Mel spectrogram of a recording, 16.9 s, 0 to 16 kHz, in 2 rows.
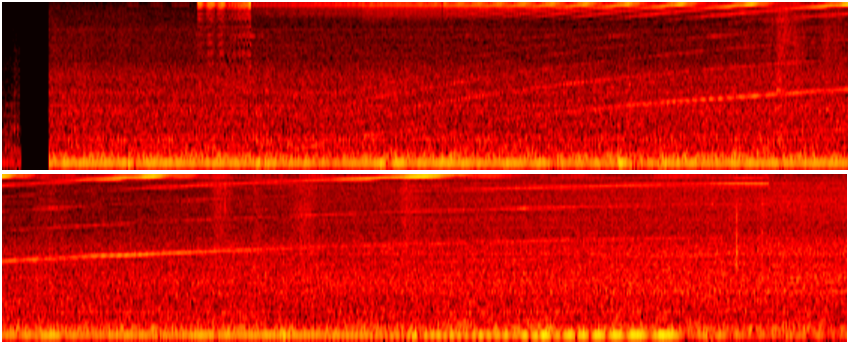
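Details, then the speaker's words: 2008 Hitachi Ultrastar 1TB hard drive, opened in a laminar-flow chamber: thin whine slowly climbing in pitch on abnormal spin-up over a fan hum, from a damaged spindle bearing during data recovery. "To nie brzmiało zbyt dobrze więc dysk jeszcze raz otworzyłem żeby sprawdzić czy nie robię Czasem zniszczeń"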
